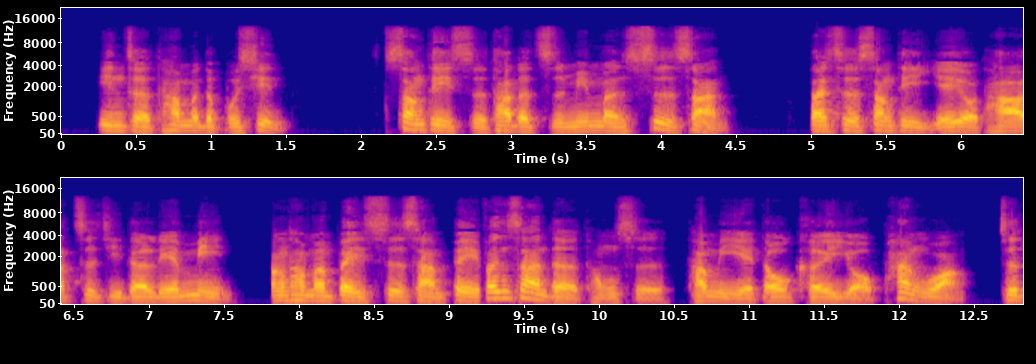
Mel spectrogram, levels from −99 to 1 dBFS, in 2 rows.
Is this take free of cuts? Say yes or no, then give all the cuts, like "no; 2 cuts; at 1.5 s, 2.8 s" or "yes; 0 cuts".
no; 1 cut; at 10.5 s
